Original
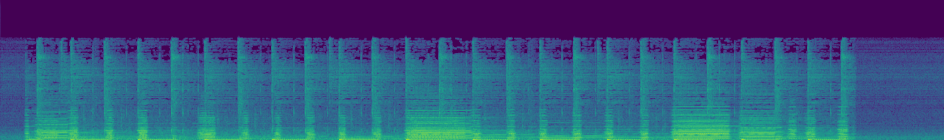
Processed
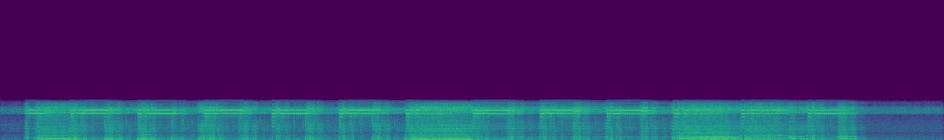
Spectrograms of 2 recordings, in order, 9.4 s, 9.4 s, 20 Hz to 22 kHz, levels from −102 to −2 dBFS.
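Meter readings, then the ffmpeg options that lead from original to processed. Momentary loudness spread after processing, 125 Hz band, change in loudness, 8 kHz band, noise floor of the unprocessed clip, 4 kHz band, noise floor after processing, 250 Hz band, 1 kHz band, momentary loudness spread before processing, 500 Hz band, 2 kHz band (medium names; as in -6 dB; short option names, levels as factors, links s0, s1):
3 LU, -14.0 dB, -3.0 dB, -11.0 dB, -50 dBFS, +9.0 dB, -53 dBFS, -2.5 dB, -15.5 dB, 9 LU, -9.0 dB, -9.5 dB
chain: -filter_complex "[0:a]afftfilt=real='real(if(lt(b,272),68*(eq(floor(b/68),0)*1+eq(floor(b/68),1)*2+eq(floor(b/68),2)*3+eq(floor(b/68),3)*0)+mod(b,68),b),0)':imag='imag(if(lt(b,272),68*(eq(floor(b/68),0)*1+eq(floor(b/68),1)*2+eq(floor(b/68),2)*3+eq(floor(b/68),3)*0)+mod(b,68),b),0)':win_size=2048:overlap=0.75,aeval=exprs='val(0)*sin(2*PI*270*n/s)':c=same,adynamicequalizer=threshold=0.00224:dfrequency=250:dqfactor=3.9:tfrequency=250:tqfactor=3.9:attack=5:release=100:ratio=0.375:range=4:mode=boostabove:tftype=bell,asplit=2[s0][s1];[s1]aecho=0:1:92|184:0.422|0.0633[s2];[s0][s2]amix=inputs=2:normalize=0,asplit=2[s3][s4];[s4]highpass=f=720:p=1,volume=5.62,asoftclip=type=tanh:threshold=0.398[s5];[s3][s5]amix=inputs=2:normalize=0,lowpass=f=1100:p=1,volume=0.501,equalizer=f=125:t=o:w=1:g=10,equalizer=f=1000:t=o:w=1:g=-9,equalizer=f=2000:t=o:w=1:g=3,aresample=11025,asoftclip=type=hard:threshold=0.0398,aresample=44100,volume=1.33"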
